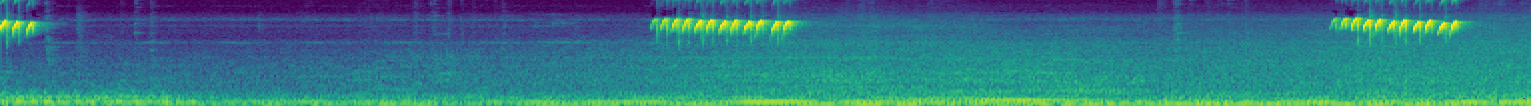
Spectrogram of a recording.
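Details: Pied bushchat singing in regular bursts, each a rapid chatter of about eight high, clipped notes lasting about a second, recurring roughly every five seconds over soft low rumble.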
